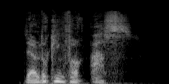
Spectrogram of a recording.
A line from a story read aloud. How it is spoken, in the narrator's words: he hissed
